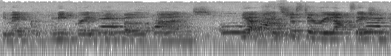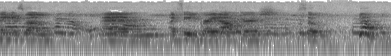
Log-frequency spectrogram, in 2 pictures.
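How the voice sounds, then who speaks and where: A woman's voice: mid-range voice, sing-song, unhurried, hardly any pauses, a loud crowd. A young woman with a Cork Irish accent, a guest at an event, chatting casually with lots of ums. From Ireland (Cork). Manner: chatty, rambling, full of ums. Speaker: interview guest. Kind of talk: casual chat. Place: busy indoor function room. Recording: echoey room, distant mic, background noise.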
